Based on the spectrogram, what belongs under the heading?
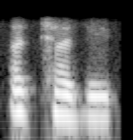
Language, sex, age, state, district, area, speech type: Punjabi, female, 18-30, Punjab, Patiala, urban, conversation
